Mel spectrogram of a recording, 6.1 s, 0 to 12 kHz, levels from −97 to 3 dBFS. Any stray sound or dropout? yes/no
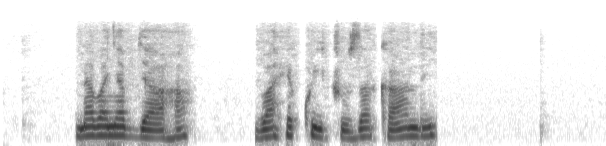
no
